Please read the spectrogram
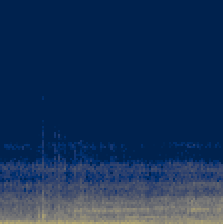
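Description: Race-car engine sound effect revving up in pitch, played through the pinball machine's speakers as part of its game audio, with a sharp click about half a second in.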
